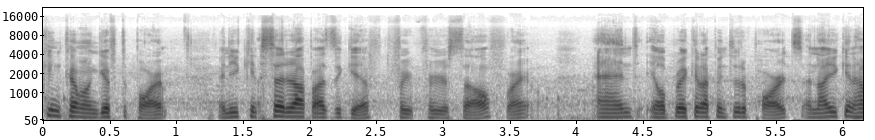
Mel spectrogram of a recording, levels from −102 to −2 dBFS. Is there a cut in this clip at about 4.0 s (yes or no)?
no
